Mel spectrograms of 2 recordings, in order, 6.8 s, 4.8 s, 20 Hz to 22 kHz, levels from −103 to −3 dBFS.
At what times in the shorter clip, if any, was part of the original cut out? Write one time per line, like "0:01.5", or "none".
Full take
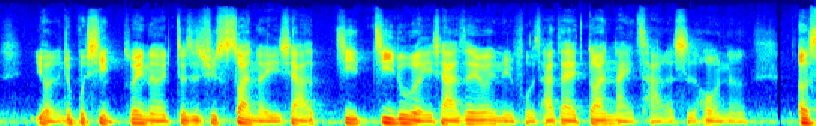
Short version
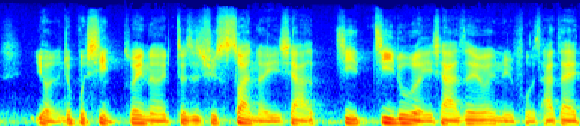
none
